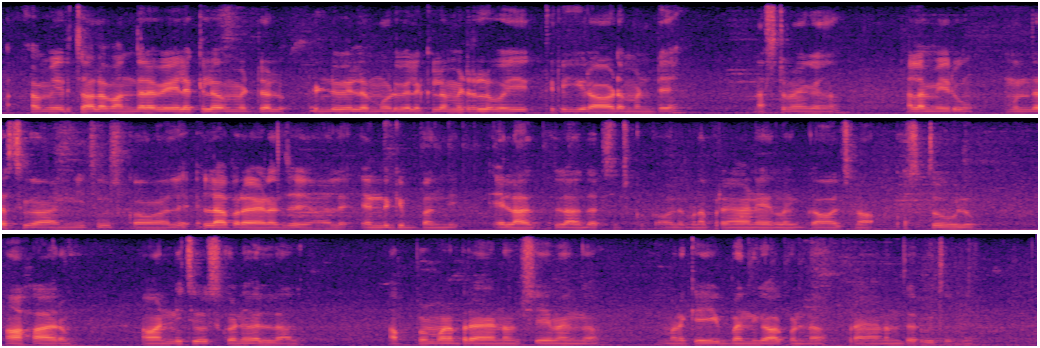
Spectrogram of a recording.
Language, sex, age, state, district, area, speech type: Telugu, male, 30-45, Telangana, Ranga Reddy, urban, spontaneous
